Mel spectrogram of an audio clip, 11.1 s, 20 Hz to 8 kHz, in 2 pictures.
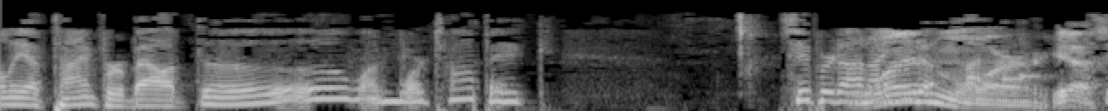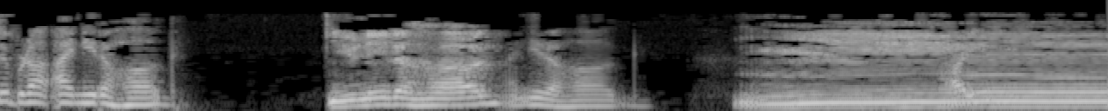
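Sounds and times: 
speech: 0.0s - 2.9s, 3.9s - 6.5s, 7.2s - 11.0s
person imitating a cow mooing: 9.2s - 11.0s.

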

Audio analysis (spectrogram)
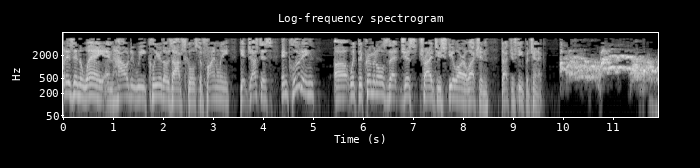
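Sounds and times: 
speech: 0.0s - 9.7s
dogs barking and fighting: 9.9s - 11.9s
wavering whining howl of dogs in a fight: 10.0s - 11.9s.

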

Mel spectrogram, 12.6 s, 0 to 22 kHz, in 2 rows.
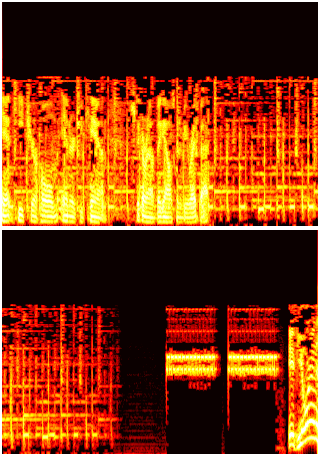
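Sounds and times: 
speech: 0.0s - 4.3s, 12.0s - 12.6s
melodic phone ringtone: 0.0s - 8.5s, 9.6s - 11.9s
trilling electronic telephone ringing: 9.6s - 11.9s.

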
